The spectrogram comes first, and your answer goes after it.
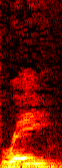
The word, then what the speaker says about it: Rey: There's also a visual spatial ability test and I'm going to have you explain or pronounce that for us. the REY test. Ray, the Ray Astrich complex figure test.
